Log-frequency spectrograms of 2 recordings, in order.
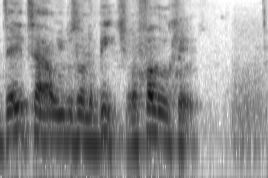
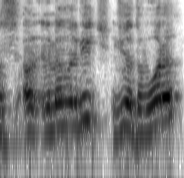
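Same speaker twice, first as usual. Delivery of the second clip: normal talking voice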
